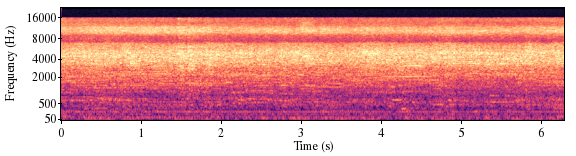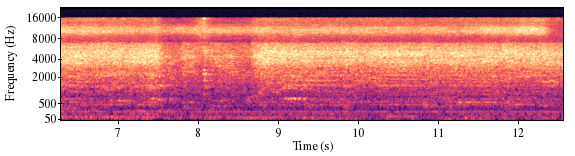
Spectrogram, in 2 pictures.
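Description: Electric pet clippers buzz through a dog's thick coat.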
